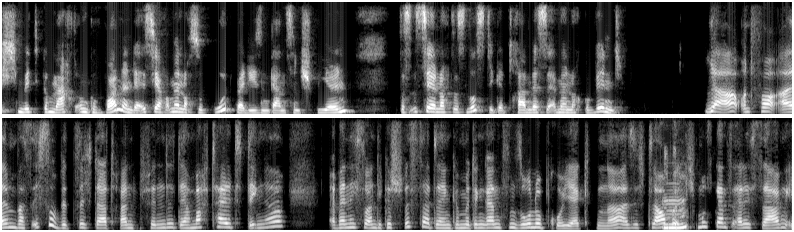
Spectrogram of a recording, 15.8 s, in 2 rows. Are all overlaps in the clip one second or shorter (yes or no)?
yes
